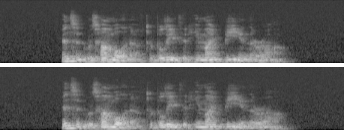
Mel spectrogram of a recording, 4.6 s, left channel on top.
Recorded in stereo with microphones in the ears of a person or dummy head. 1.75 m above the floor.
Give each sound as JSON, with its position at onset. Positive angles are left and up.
{"t": 0.8, "sound": "a man speaking", "side_deg": 75, "distance_m": 2.5}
